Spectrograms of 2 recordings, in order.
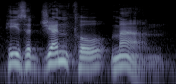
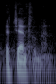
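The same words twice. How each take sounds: First: "gentle man" slow, two separate words; split into two words. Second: "gentleman" as one word, lower. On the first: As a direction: say "gentle man" slowly, stressing gentle. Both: Shown as a demonstration.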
